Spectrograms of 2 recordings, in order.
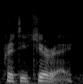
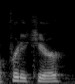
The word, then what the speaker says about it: Pretty Cure: playing games or watching Pretty Curie yeah that's a bit of a fun thing what's the other one called uh Pretty Cure So Pretty Cure is the English pronunciation for it but in Japanese that's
